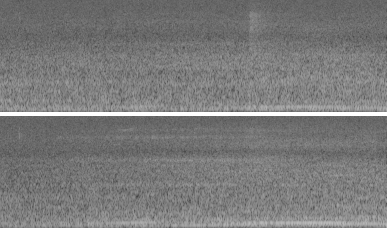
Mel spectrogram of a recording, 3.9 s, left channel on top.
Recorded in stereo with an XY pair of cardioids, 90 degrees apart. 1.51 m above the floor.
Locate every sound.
Only background noise.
